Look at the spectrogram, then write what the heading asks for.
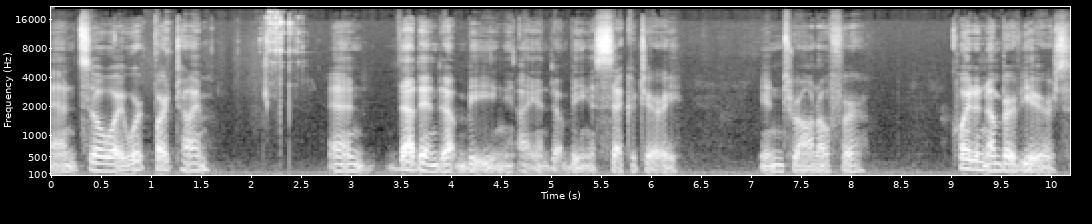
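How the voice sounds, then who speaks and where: A woman with a Canadian accent speaks in a very deep, low voice with a dark, mellow tone, vocal fry, very wide pitch swings and long, frequent pauses. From Ottawa, Canada. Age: 80s+. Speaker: oral history interviewee. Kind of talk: oral history interview. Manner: halting, with frequent restarts.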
